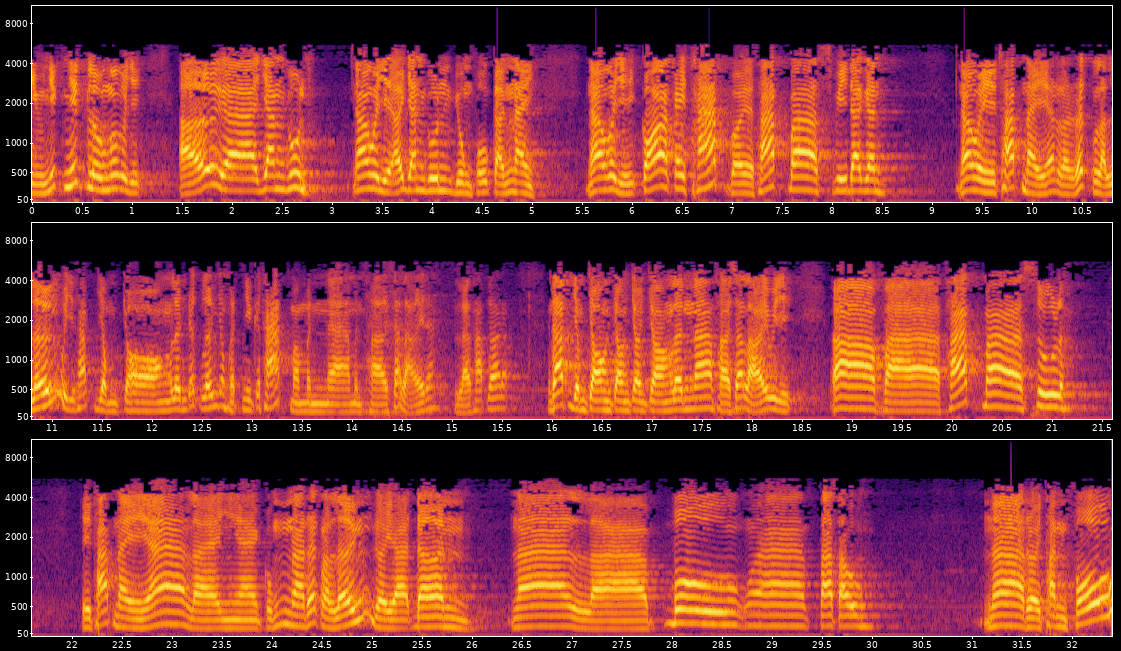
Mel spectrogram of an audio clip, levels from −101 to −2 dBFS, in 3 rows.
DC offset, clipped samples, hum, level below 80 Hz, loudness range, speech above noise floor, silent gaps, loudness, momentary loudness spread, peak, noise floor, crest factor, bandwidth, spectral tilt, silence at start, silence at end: 0.2%; under 0.1%; none; -56 dBFS; 4 LU; 36 dB; none; -14 LUFS; 9 LU; 0 dBFS; -50 dBFS; 14 dB; 5.8 kHz; -9 dB/octave; 0 s; 0 s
